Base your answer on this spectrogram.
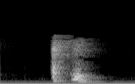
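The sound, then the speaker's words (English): A single sneeze, a sharp two-part burst with a quick catch and a forceful release, loud and alone against a quiet background. “I was looking for, I got to sneeze.”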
